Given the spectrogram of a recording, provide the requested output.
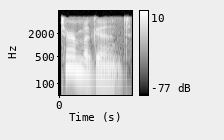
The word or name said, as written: termagant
